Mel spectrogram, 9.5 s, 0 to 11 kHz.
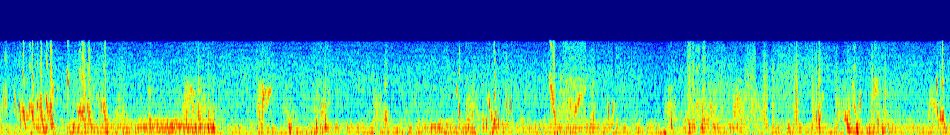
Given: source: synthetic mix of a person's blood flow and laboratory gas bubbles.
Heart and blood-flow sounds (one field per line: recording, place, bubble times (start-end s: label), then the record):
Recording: Doppler ultrasound of blood flow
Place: subclavian vein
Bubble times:
0.00-0.07 s: bubbles
0.12-0.58 s: bubbles
0.66-1.11 s: bubbles
1.47-1.53 s: bubbles
1.80-2.21 s: bubbles
2.55-2.73 s: bubbles
3.12-3.31 s: bubbles
3.83-3.94 s: bubbles
4.53-4.73 s: bubbles
4.79-5.16 s: bubbles
5.47-5.86 s: bubbles
5.89-5.98 s: bubbles
6.04-6.17 s: bubbles
6.68-6.76 s: bubbles
6.83-7.26 s: bubbles
7.28-7.48 s: bubbles
8.11-8.29 s: bubbles
8.43-8.96 s: bubbles
9.31-9.51 s: bubbles
From the record:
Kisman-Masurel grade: 242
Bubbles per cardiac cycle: several, 3 to 8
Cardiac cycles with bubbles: 100%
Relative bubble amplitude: moderate (0.250 to 0.450)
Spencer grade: 3 (all of the cardiac periods contain showers or single bubble signals, but not dominating or overriding the cardiac motion signals)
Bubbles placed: anywhere in the cardiac cycle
